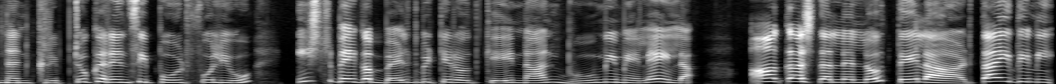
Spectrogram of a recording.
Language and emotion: Kannada, happy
